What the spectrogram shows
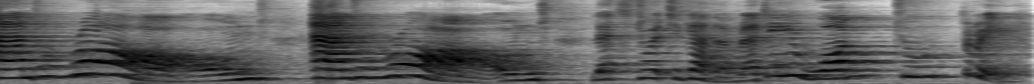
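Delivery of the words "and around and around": very posh, slow, raised, "around" drawn out. Leading a group voice exercise with shoulder circles, posh Queen voice. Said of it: "a very posh voice like the Queen".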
